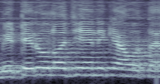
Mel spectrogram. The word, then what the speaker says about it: meteorology: मेटेरोलॉजी यानी क्या होता है? मेटेओरोलॉजी, इसे कैसे पढ़ेंगे? मेटेओरोलॉजी, मेटेओरोलॉजी। तो शॉर्ट में मैं इसे कैसे कहता हूं? मेट्रोलॉजी। तो इसका प्रोनाउंसिएशन क्या है? मेटेओरोलॉजी।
